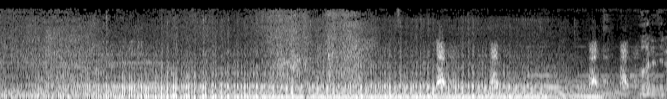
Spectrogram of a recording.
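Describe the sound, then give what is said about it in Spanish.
A motorcycle arrives at a house, its engine droning steadily with a low rumble for several seconds before winding down and slowing as it comes to a stop and parks, with a few sharp sounds near the end. “Los dos miran por la ventana y ven llegar a Patrick con la moto.”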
